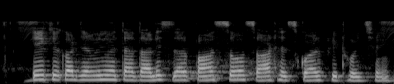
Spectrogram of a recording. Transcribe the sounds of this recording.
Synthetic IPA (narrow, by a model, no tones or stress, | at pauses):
ekekəɾd͡ʒəminmet̪ɛ̃t̪alisɦəd͡ʒaɾpãt͡ʃsɔsaʈʰeskwaɾpʰiʈɦojt͡ʃʰɛ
